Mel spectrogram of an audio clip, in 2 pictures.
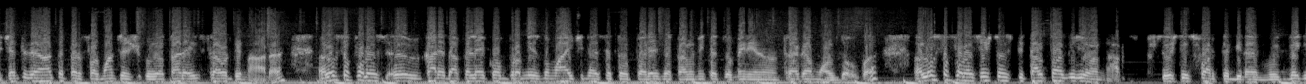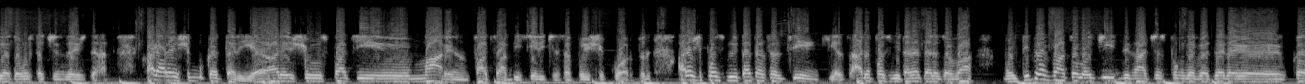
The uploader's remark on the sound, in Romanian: live prin telefon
